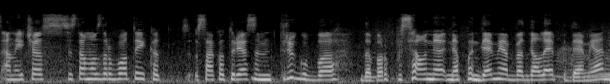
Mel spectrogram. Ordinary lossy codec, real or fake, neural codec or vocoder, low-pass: MP3, 48 kbps; real; none; 10.8 kHz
